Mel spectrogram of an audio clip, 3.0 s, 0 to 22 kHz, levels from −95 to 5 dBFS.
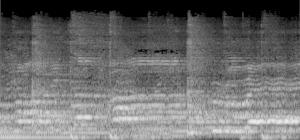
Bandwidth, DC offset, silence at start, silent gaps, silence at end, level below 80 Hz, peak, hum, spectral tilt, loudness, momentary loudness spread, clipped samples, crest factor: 14 kHz; under 0.1%; 0 s; none; 0 s; -32 dBFS; 0 dBFS; none; -6.5 dB/octave; -12 LUFS; 6 LU; under 0.1%; 10 dB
